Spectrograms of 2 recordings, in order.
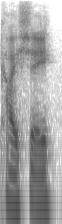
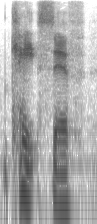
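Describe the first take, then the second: First: It is said like 'Kay-shee', Gaelic style. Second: It is said like 'Kate Sith', anglicized. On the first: This follows the name's original Gaelic origin. The speaker calls it right. "I am pronouncing it in its original Gaelic origin" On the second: This is the version used in the remake. The speaker calls it wrong. "I'm not going to say Kate, um, Kate Sith. I know that's what they'll say in Seven Rebirth"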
